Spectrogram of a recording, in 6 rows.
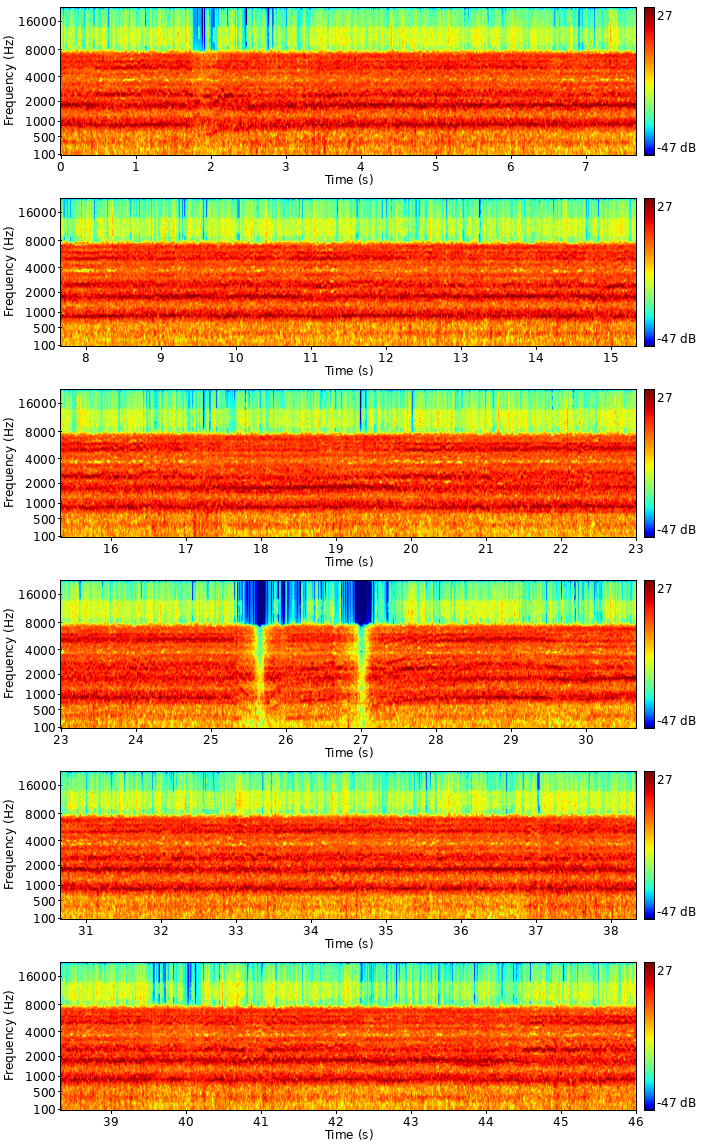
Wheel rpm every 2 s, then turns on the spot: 210, 210, 240, 230, 230, 230, 230, 220, 220, 220, 210, 210, 170, 140, 220, 230, 230, 240, 230, 230, 230, 230, 210.
none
